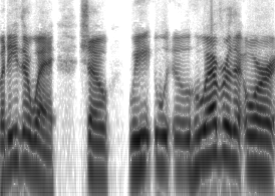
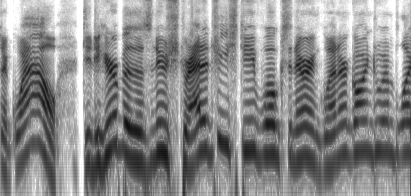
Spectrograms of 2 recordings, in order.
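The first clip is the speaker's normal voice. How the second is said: dripping sarcasm with feigned, higher-pitched amazement; 7 semitones higher than usual. Retelling own earlier reaction to a quote, imitating own past sarcasm. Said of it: "this was my sarcastic".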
